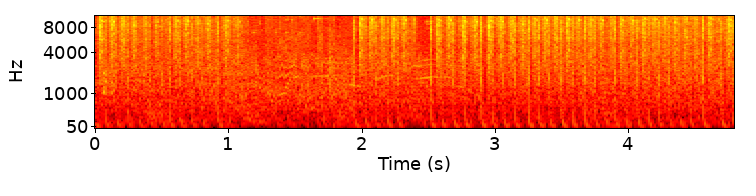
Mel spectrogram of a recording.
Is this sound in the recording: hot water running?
no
